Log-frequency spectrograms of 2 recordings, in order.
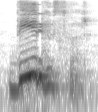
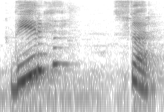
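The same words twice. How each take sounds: First: Said in the usual way. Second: Spaced dictation. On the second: Shown as a demonstration. Teacher repeating term for students, word-by-word dictation. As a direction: dictate the two words separately.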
